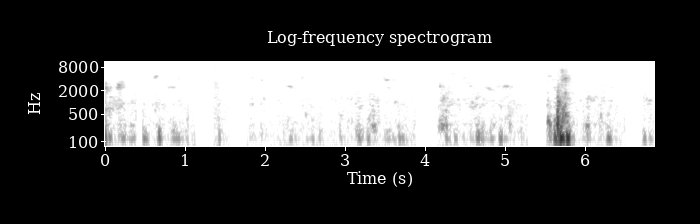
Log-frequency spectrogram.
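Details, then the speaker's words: Soft, scattered bird chirps over a low background rumble at ordinary loudness: a normal-hearing listener simulation used as the reference in a pediatric hearing loss lecture. "this is that normal listening normal listener that you were hearing earlier with the child's voice so that's a child using a regular normal voice talking to a normal hearing listener"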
